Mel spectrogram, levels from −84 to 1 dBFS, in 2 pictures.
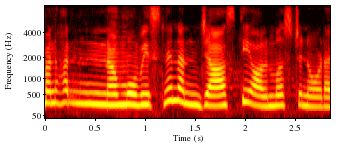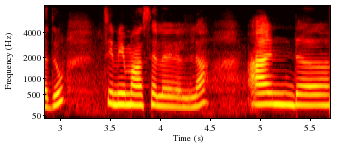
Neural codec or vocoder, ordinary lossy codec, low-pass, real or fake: codec, 16 kHz, 2 kbps, X-Codec, HuBERT features, trained on LibriSpeech; none; none; fake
